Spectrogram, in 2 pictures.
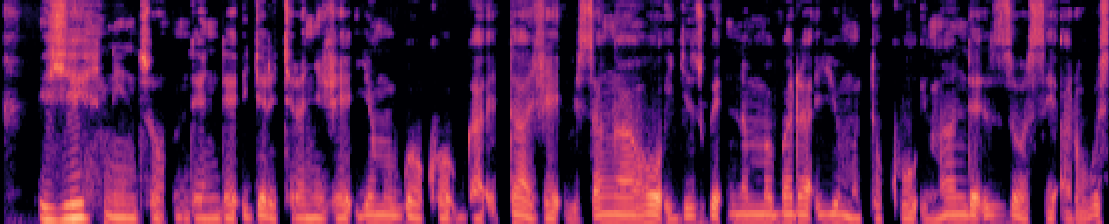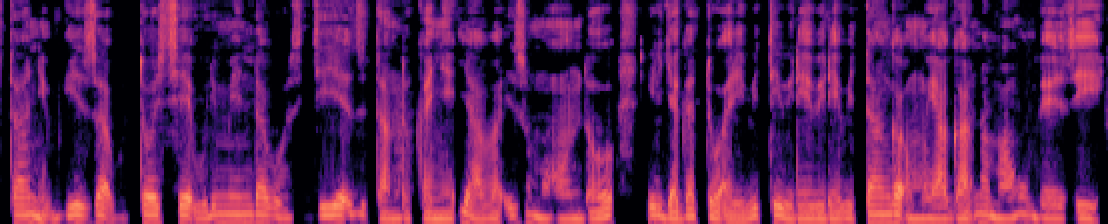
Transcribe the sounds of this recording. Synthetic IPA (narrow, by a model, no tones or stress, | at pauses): iʒiniːnzonde̞ːnde̞ʔiɟe̞ɾe̞ce̞ɾaɲiʒe̞jo̞mubɡo̞ːkʰo̞b̚ɡaʔitaːʒe̞βisaŋaɦo̞ʔiɟizɡwe̞namaβaɾajumutukʰuʔimaːnde̞zo̞ːse̞ʔaɾuːβusi̥tanḭbɡiːzaβuto̞çe̞βuɾimiːndaβo̞ziɟiːje̞zitaːndukaɲe̞jaːβa̰ʔizumuhoːndo̞iɾɟaɡato̞a̰ɾiβitiβiɾe̞βiɾe̞βitaːŋɡaʔumujaɡanamahuːmbe̞ːzi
